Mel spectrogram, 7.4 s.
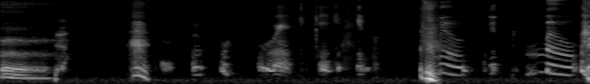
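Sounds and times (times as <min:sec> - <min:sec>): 
person vocally imitating a cow giving birth: 0:02.0 - 0:07.3.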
